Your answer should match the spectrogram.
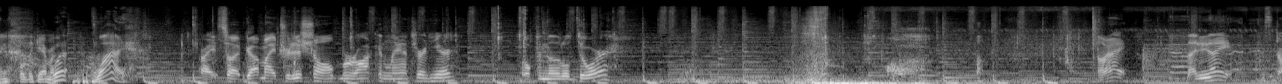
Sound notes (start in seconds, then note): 7.4 whooshing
